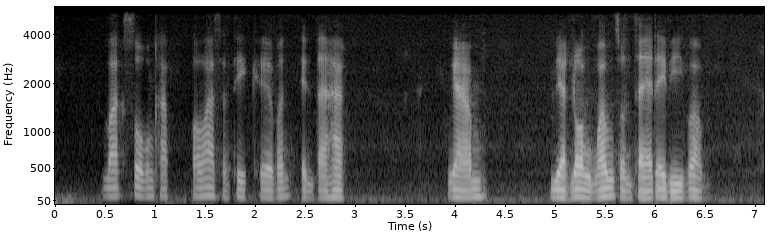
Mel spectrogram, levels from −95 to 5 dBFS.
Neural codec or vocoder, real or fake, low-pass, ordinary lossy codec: codec, 16 kHz, 0.8 kbps, ZipCodec; fake; 5.4 kHz; none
